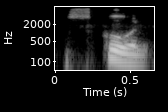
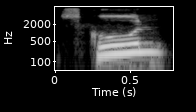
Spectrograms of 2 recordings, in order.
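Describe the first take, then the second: First: school low and soft, falling at the end; falling tune. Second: school pitched high, rising at the end; rising tune. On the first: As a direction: drop school down like a closing answer. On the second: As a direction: lift school upward like an open question. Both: Shown as a demonstration. Word said twice, tune contrasted.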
